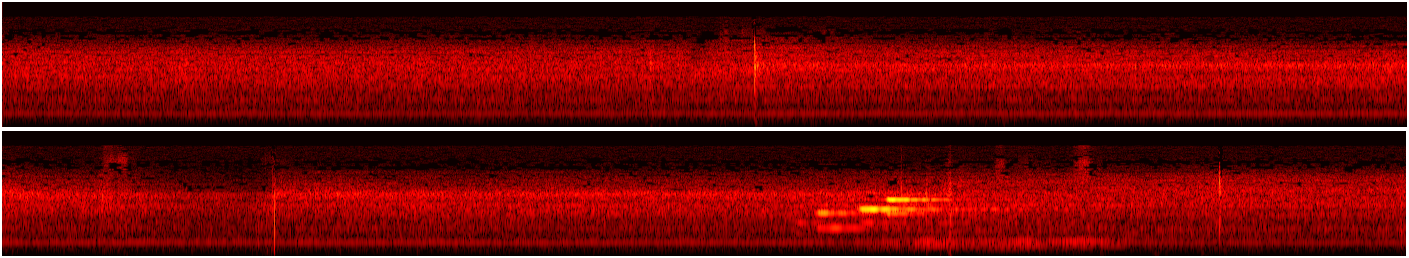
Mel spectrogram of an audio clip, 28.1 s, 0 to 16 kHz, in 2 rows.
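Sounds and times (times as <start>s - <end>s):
steady hum: 20.0s - 27.2s.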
